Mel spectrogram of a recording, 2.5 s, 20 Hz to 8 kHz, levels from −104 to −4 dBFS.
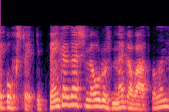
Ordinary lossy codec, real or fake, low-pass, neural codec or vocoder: AAC, 16 kbps; fake; 7.2 kHz; codec, 16 kHz in and 24 kHz out, 1 kbps, XY-Tokenizer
